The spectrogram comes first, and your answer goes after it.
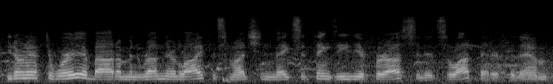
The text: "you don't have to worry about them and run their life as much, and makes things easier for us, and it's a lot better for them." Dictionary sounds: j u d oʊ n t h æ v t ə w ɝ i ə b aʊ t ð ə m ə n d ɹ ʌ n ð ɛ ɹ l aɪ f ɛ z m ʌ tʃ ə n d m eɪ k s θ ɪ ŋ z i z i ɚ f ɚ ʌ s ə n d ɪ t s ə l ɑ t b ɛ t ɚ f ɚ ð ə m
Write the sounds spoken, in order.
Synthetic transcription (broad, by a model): j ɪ d oʊ n t h æ f t ə w ɝ i ə b aʊ t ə m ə n ɹ ʌ n ð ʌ ɹ l aɪ f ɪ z m ʌ tʃ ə n m eɪ k s θ ɪ ŋ z i z i ɚ f ɚ ʌ s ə n ɪ t s ə l ɑ t b ɛ t ɚ f ɚ ð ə m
